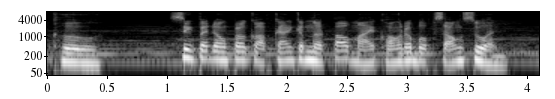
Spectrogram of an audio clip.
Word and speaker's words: CLU: to make the rocket accurate The gunner carries a reusable command launch unit (CLU, pronounced "clue"), which is the targeting component of the two-part system.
